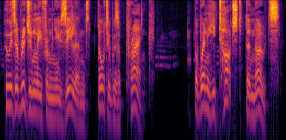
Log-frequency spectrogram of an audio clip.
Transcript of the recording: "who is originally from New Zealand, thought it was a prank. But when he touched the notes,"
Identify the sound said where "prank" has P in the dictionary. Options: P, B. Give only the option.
P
